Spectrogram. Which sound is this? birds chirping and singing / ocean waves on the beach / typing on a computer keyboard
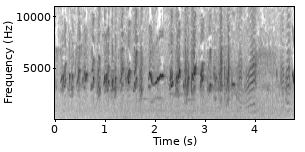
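birds chirping and singing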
